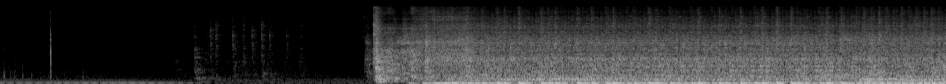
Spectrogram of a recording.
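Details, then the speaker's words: John Deere 2040 tractor diesel with a bad water pump bearing that wiggles: fires after a few seconds and settles to a rough idle with a fast steady rattle from the water pump; worn water pump bearing rattle. "that's that water pump yeah that's the water-pump rattling"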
